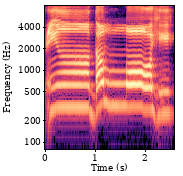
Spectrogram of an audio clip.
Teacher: ادھر اخفاء ہوگا، ناک میں آواز لے جائیں گے، عند اللہ، اللہ کو پر پڑھا جائے گا، اس لیے کہ اللہ سے پہلے حرف دال کے اوپر زبر ہے تو اللہ کو پر کر کے پڑھیں گے۔ عہدن، عہدن، عہدن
